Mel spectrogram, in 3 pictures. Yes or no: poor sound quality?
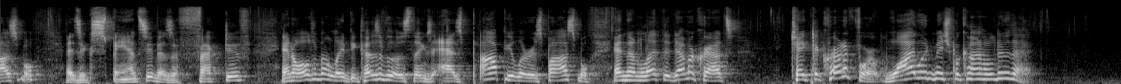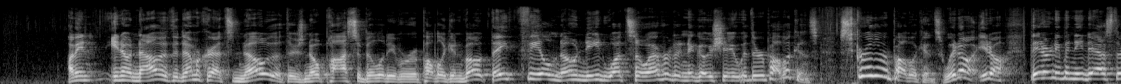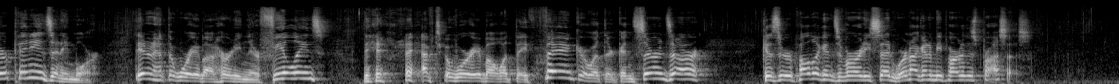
no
